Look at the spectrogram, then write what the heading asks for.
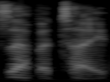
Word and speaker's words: Zebetite: And I usually often refer to those with the full 3 syllables, Zebetite, because Zebs are another enemy in the game.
